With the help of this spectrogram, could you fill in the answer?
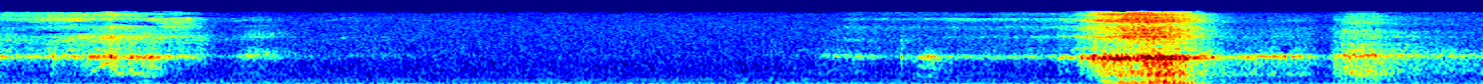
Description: This is the sound of snoring recorded using SnoreLab : Record Your Snoring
